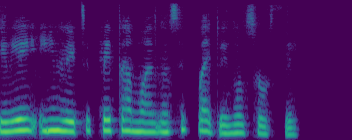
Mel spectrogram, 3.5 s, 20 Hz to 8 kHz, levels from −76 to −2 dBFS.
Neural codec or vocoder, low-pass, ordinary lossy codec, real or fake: codec, 16 kHz, 0.5 kbps, FreqCodec, larger model; 7.2 kHz; AAC, 32 kbps; fake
